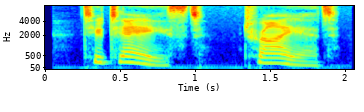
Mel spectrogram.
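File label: to taste try it, female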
